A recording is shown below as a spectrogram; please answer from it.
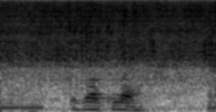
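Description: Veal shoulder meat and root vegetables frying together in a pan, a steady close sizzle that runs the whole time, with a voice briefly audible underneath.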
